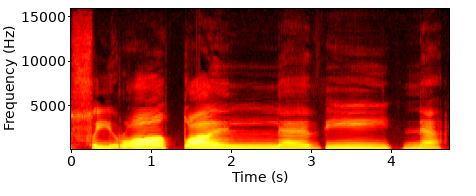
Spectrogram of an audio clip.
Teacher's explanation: when you say sirat, the ta is a heavy, but you're moving onto a lam sakin which is light. So you're going from a heavy ta to a light lam, and people tend to make the mistake of saying tal because you're saying the ta heavy, and so then you say the lam heavy too, just naturally.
